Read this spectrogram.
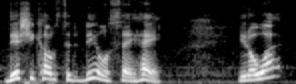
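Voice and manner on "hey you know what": ordinary talk, nothing marked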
